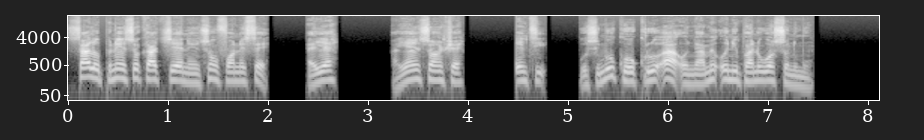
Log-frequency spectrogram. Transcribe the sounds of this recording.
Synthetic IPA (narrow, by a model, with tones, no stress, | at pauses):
sa˦lo˨pʰɪ˨nɪ̃˦n̩˨sʊ˦kʰa˦t͡ɕʰɪ˨˦ɛ˦˨nɪ̃˨n̩˨sʊ̃˦m˦fɔ˦nʊ̃˦sɛ˦ | ɛ˨jɛ˦ | a̰˨jɛ˦n̩˦sɔ̃˦ɲ˦ɕᶣɛ˦ | ɛ̃˦n̩˨tʰi˨ | wɔ˨sũ˨mũ˦kʰoː˨kʰu˨ɾo˦ʔa˨ʔɔ̰˨ɲã˨mɪ̃˦ʔo˦nĩ˦pʰa˦nʊ̃˦wɔ˦sʊ˨nʊ̃˨mũ˨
